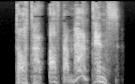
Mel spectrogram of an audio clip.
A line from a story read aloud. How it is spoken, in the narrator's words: the Troll gasped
